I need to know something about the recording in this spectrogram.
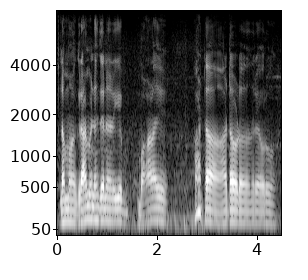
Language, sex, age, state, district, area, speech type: Kannada, male, 18-30, Karnataka, Bellary, rural, spontaneous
